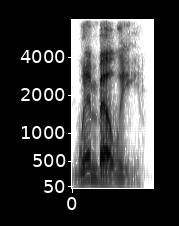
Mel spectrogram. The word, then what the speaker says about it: Wembley: Hulk Hogan taught me that it is pronounced Wembley.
